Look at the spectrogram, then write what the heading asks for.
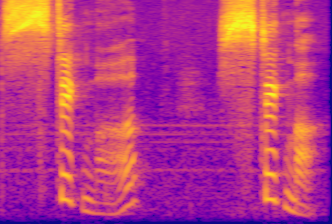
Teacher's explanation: for you is stigma stigma is quite easy as we see the stress goes on the first syllable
